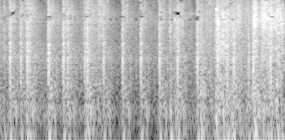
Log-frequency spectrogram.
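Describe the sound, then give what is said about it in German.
Rapid gunfire in a video game as a player shoots through an opponent's shield: many loud shots fired in quick bursts, with sharp cracks repeating steadily throughout. “Ich schieße einfach seinen Schutz kaputt.”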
